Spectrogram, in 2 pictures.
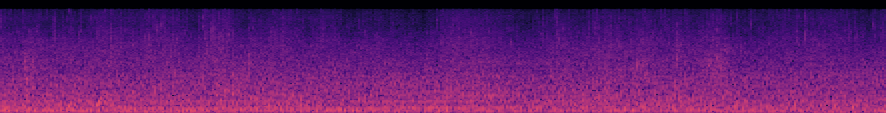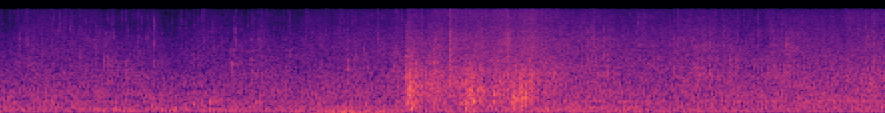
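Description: Steady wind and water noise on an action camera's microphone at the edge of a swimming pool. It swells louder for about a second and a half about three-quarters of the way through.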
